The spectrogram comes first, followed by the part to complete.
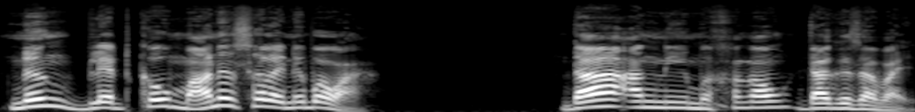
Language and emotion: Bodo, angry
